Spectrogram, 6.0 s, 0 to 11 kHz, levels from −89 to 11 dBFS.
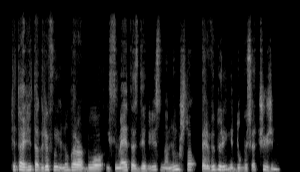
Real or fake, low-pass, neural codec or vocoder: fake; 9.9 kHz; codec, 24 kHz, 1 kbps, SNAC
